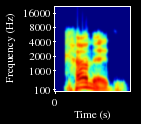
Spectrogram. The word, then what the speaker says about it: Canid: CEO of an interesting company called Canid. Am I pronouncing that correctly? Correct.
